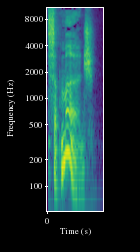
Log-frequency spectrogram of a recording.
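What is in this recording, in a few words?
"submerge", British English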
